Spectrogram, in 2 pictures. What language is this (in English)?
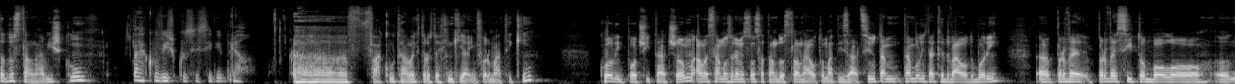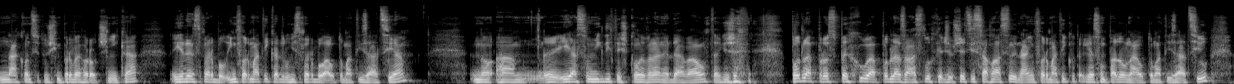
Slovak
